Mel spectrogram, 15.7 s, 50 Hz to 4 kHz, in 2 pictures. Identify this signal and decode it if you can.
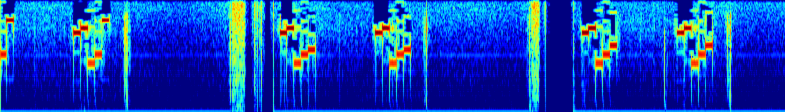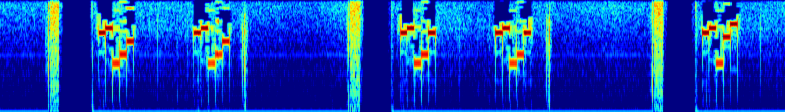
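Five-tone selective call (ZVEI), heard as quick runs of five tones, tones of about 70 ms. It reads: 89133 89134 89134 89135 89135 89136 89136 89138 89138 89170
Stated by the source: ZVEI five-tone call received by SDR, logged on the audio server of Feuerwehr Orlamünde.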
